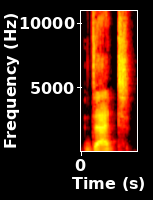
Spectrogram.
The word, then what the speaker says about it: debt: yeah nice Point um debt don't pronounce the b so it omits the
